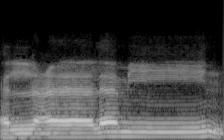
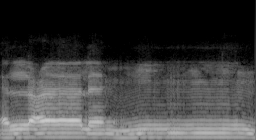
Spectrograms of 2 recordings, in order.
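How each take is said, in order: No difference in how they are said.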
